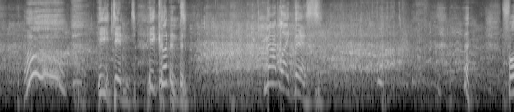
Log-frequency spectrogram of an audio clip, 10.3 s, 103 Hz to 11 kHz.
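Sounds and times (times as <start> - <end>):
laughter: 0.0 - 10.2
speech: 0.4 - 4.0, 5.3 - 6.6, 7.6 - 7.9
person gasping: 0.5 - 1.8, 2.7 - 3.0.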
